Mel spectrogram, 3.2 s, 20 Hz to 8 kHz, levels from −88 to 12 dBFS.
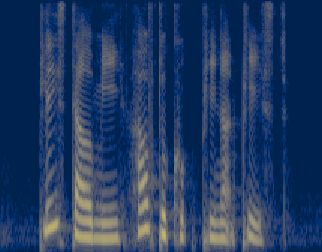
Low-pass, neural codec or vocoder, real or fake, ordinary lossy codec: none; codec, 16 kHz, 6 kbps, DAC; fake; none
